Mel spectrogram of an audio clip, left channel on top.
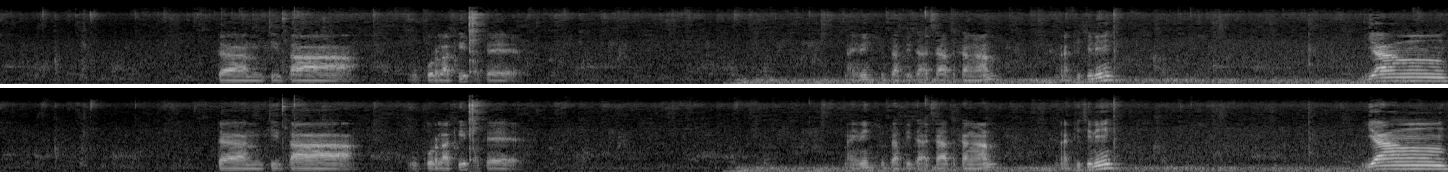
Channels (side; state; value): both; normal; correlation 0.02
